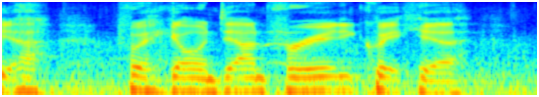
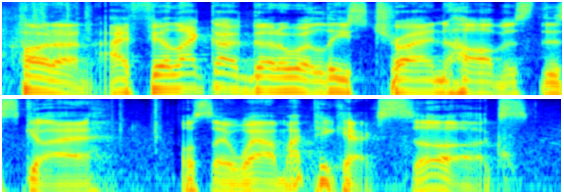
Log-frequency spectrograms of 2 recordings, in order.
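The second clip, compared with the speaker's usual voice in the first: normal talking voice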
